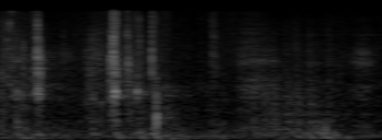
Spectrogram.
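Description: A wooden door clicks and thumps as a hand pushes it open.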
